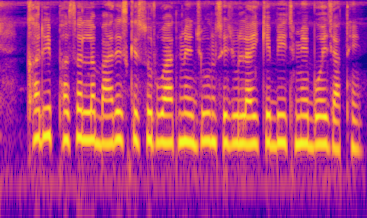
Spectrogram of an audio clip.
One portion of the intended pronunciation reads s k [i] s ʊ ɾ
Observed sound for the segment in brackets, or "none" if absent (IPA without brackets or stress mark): e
